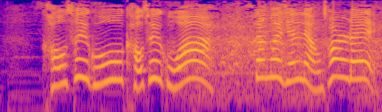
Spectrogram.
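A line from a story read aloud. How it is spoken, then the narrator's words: Loud hawking call. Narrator (Chinese): 我就大声的吆喝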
